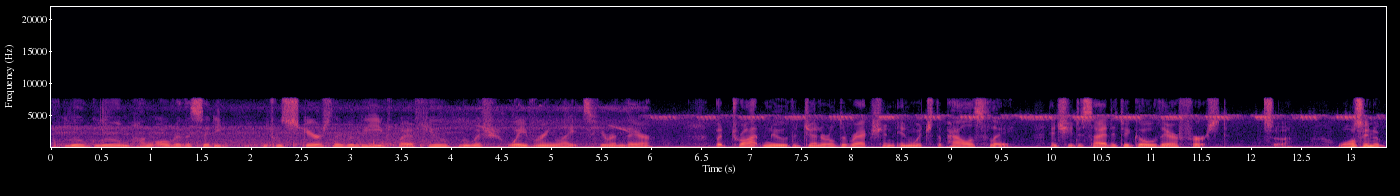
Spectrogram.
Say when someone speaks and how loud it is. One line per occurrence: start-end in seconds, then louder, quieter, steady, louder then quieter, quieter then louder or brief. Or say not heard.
0.0-13.3 steady.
